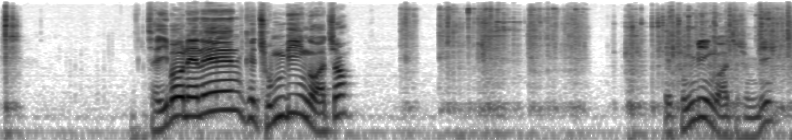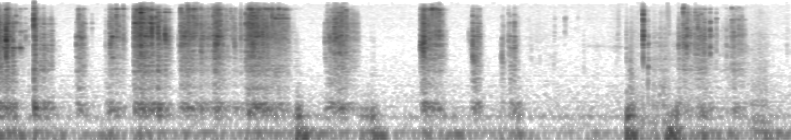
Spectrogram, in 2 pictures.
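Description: Small plastic bricks click and rattle.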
